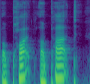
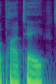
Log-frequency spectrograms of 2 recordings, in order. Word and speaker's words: apate: the word deceitfulness is the Greek word apat, which is spelled, or apate, depending on how you pronounce it, A-P-A-T-E, and it means delusion, deceivableness.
